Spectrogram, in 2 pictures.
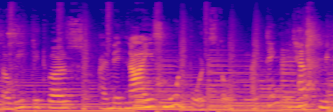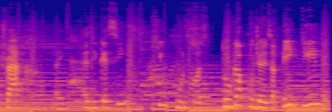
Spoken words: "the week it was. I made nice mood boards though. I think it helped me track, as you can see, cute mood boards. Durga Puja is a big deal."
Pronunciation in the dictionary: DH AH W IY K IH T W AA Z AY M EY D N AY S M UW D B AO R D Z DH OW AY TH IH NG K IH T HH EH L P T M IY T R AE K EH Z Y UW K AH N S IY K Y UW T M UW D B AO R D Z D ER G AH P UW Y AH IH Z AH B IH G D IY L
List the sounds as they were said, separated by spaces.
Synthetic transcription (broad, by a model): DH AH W IY K IH T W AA Z AY M EY D N AY S M UW D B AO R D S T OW AY T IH NG K IH T HH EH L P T M IY T R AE K EH Z Y UW K AH N S IY K Y UW T M UW D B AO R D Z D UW G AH P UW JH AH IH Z AH B IH G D IY L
